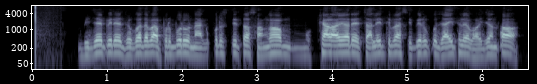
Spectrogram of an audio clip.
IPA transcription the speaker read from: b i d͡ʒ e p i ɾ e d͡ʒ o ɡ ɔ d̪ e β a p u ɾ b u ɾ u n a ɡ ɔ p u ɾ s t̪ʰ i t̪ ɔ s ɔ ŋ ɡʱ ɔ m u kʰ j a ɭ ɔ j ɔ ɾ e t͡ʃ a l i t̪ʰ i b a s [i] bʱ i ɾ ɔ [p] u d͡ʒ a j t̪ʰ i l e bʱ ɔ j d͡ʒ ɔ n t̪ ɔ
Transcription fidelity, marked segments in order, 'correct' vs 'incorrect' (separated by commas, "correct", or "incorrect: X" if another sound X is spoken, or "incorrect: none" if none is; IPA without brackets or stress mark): correct, incorrect: k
